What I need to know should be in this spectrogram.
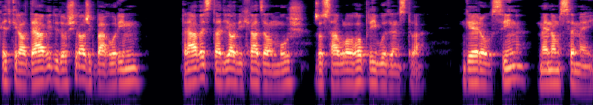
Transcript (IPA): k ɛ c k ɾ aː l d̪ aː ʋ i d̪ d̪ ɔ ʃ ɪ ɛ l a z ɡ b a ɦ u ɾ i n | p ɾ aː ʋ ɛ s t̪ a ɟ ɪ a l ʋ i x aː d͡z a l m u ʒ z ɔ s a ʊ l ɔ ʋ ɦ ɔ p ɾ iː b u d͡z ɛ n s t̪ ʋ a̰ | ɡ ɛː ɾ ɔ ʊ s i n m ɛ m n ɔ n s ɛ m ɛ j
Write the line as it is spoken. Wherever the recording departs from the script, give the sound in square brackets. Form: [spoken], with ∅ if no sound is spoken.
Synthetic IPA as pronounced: k ɛ c k ɾ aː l d̪ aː ʋ i d̪ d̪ ɔ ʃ ɪ ɛ l a [ʒ] ɡ b a ɦ u ɾ i [m] | p ɾ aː ʋ ɛ s t̪ a ɟ ɪ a l ʋ i x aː d͡z a l m u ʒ z ɔ s a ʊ l ɔ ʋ ɦ ɔ p ɾ iː b u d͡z ɛ n s t̪ ʋ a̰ | ɡ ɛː ɾ ɔ ʊ s i n m ɛ [∅] n ɔ [m] s ɛ m ɛ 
